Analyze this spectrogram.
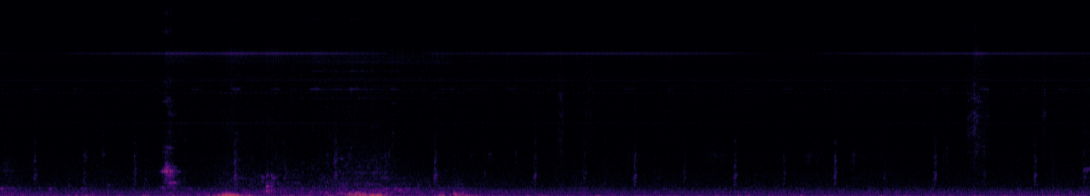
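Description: A brush swishes softly across paper.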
